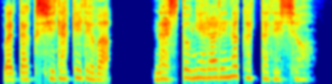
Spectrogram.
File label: levelup, ja; Cookie Run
